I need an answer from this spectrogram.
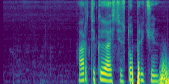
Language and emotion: Russian, neutral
